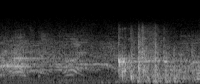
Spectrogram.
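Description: A bowling ball rolling down a wooden lane, then crashing into the pins a little over a second in: a sudden loud clatter of pins that rattles on briefly. The ball comes in way right, light of the pocket, and leaves four pins standing in a split.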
